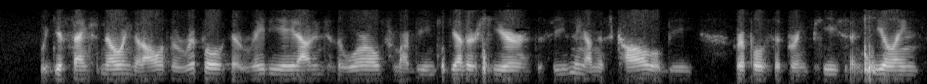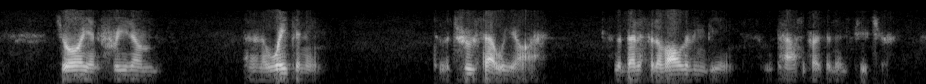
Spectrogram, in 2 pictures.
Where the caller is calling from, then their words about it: Cincinnati, Ohio, United States; So I'm calling from Cincinnati, and that's an unusual situation because normally, as you all probably are aware, we're based out in Northern California.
